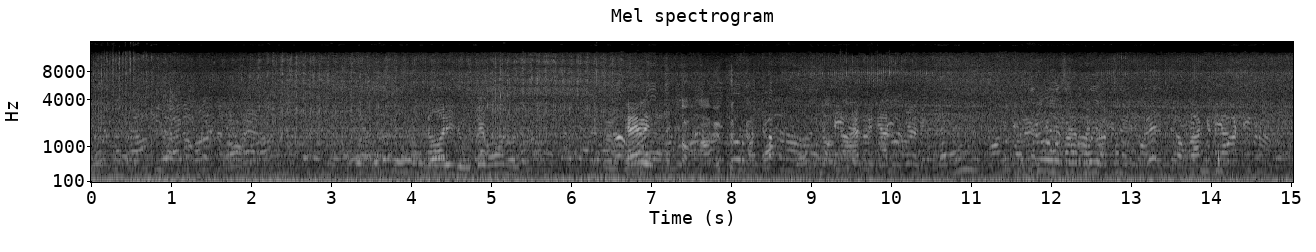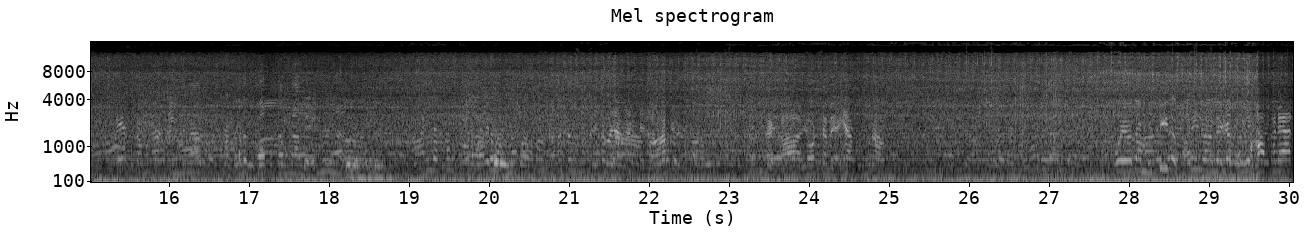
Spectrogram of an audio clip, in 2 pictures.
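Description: Tractor diesel engines running with a steady deep rumble, with many voices of a crowd over it.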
